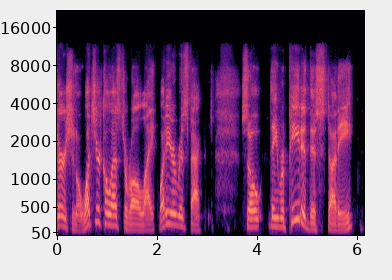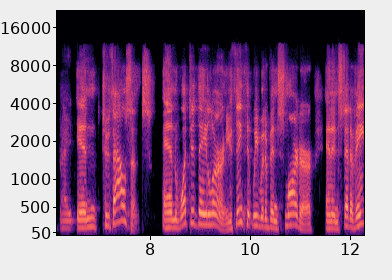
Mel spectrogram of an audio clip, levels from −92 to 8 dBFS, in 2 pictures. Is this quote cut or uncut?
cut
